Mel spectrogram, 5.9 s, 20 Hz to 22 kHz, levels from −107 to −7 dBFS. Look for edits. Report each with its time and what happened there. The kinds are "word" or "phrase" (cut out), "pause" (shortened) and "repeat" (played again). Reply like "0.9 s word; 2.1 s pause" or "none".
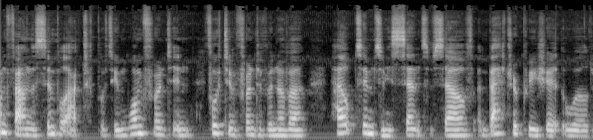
2.0 s pause; 3.8 s word

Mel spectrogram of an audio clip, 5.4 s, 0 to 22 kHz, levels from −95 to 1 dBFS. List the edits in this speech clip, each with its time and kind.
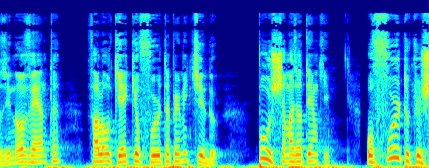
4.0 s phrase

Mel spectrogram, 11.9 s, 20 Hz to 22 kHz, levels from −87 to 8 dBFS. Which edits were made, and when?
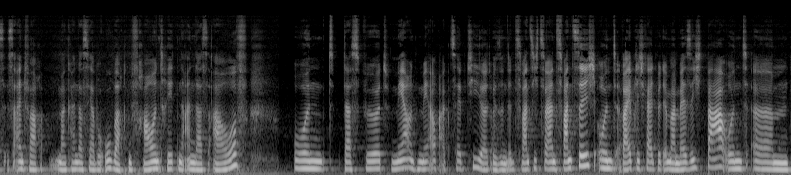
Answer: none

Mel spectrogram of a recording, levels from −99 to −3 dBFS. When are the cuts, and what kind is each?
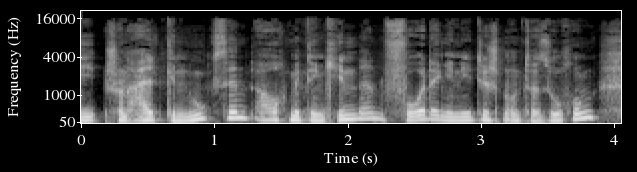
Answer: none

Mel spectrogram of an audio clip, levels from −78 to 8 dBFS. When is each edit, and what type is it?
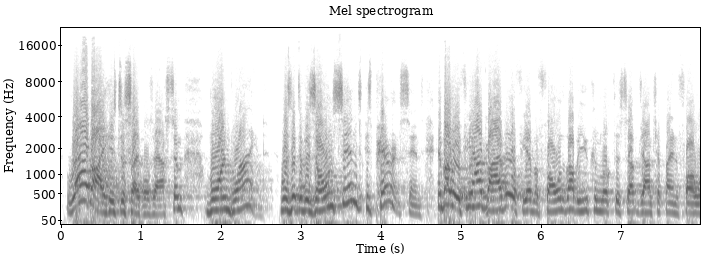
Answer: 1.8 s phrase; 2.6 s pause; 3.0 s word; 3.7 s word; 5.3 s word

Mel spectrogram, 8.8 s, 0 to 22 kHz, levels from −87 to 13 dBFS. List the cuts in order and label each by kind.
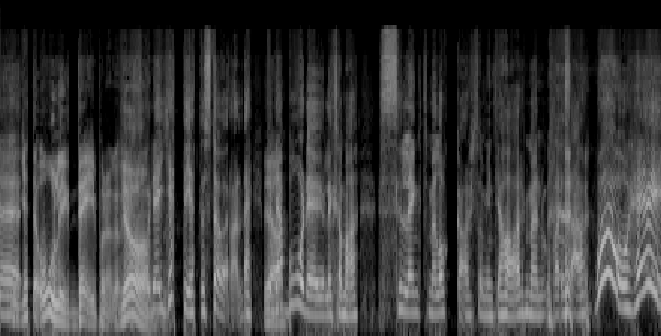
none

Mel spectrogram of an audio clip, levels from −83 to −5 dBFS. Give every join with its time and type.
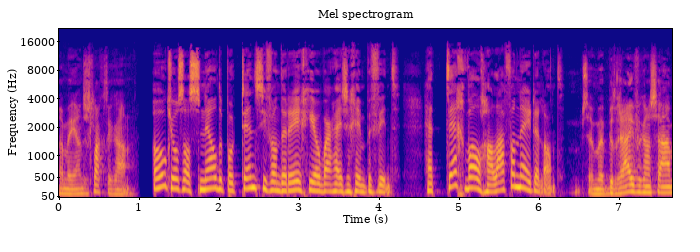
1.3 s word

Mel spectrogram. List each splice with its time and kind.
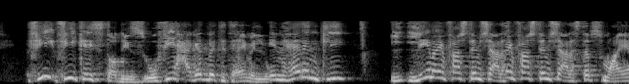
2.7 s word; 3.8 s word; 5.0 s repeat

